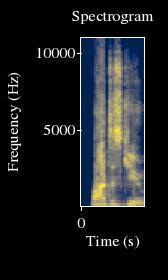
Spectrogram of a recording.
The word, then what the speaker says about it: Montesquieu: Montesquieu, right? 3-syllable last name.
